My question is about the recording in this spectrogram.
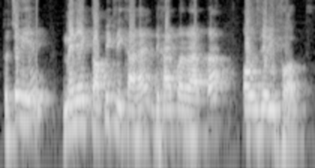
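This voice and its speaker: A man teaching a grammar class, often posing questions to the students and answering them himself, and saying words slowly and repeating them. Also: fairly high pitch, lively intonation, a little mellow. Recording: echoey room.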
